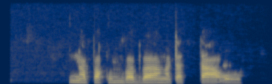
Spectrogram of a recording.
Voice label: Ilocano; humble people - napakumbaba nga tattao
